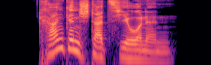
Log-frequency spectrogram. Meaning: plural of Krankenstation
- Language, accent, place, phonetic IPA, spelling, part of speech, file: German, Germany, Berlin, [ˈkʁaŋkn̩ʃtaˌt͡si̯oːnən], Krankenstationen, noun, De-Krankenstationen.ogg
